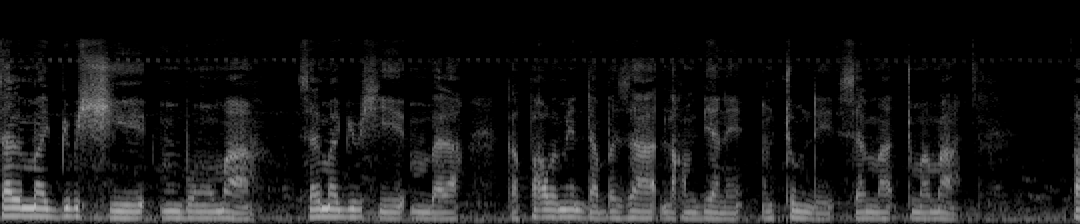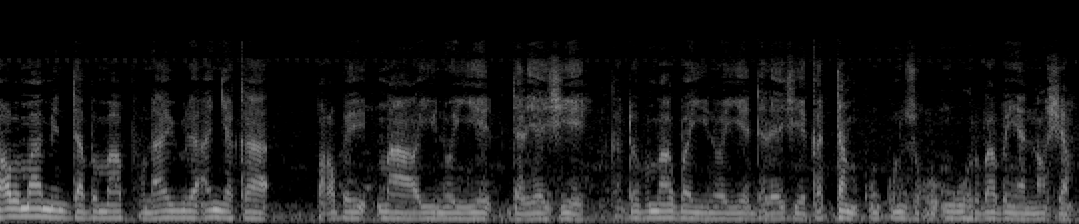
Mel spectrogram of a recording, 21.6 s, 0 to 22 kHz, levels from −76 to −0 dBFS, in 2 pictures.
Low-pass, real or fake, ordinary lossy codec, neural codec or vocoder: 10.8 kHz; real; AAC, 48 kbps; none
